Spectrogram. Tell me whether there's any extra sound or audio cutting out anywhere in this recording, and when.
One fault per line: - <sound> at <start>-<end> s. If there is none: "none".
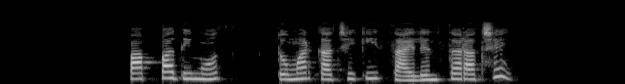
none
